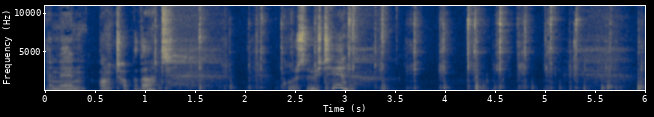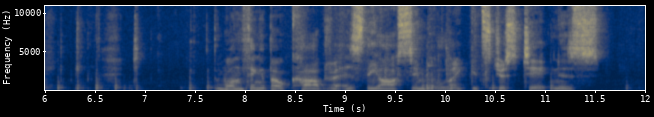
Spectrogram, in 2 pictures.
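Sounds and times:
metal cap screwing with clicks: 0.6s - 7.8s.

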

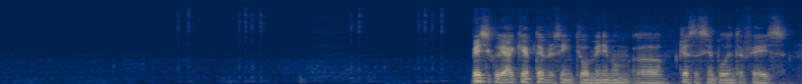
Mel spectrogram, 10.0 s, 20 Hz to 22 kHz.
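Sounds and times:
computer clicks: 2.2s - 3.4s, 4.3s - 4.6s, 5.2s - 5.7s.

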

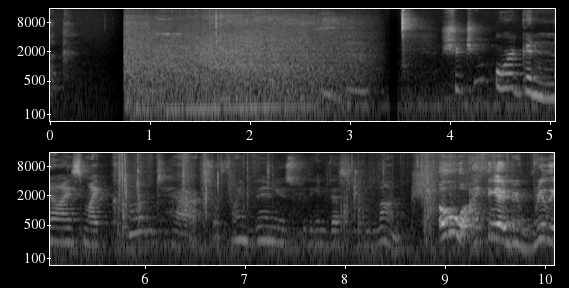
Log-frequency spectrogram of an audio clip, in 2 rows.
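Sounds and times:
city street traffic: 0.8s - 4.0s.

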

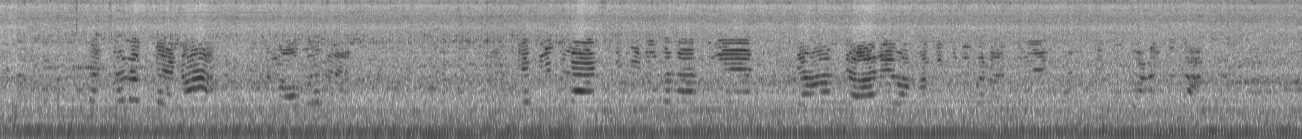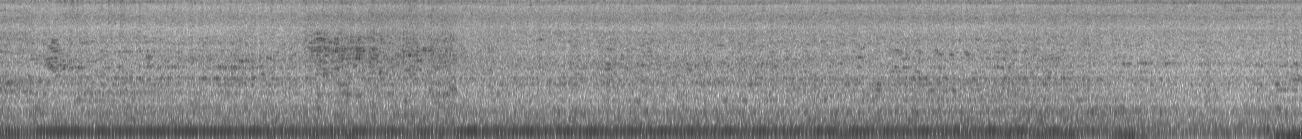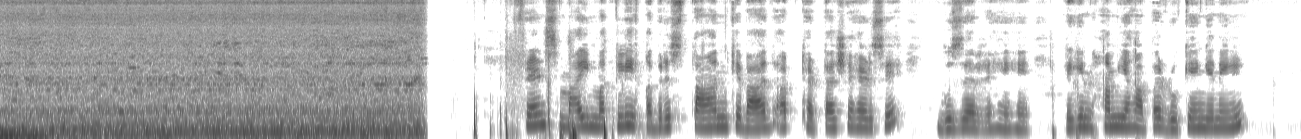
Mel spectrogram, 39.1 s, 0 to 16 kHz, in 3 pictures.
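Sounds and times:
van engine and road drone: 0.0s - 30.4s.

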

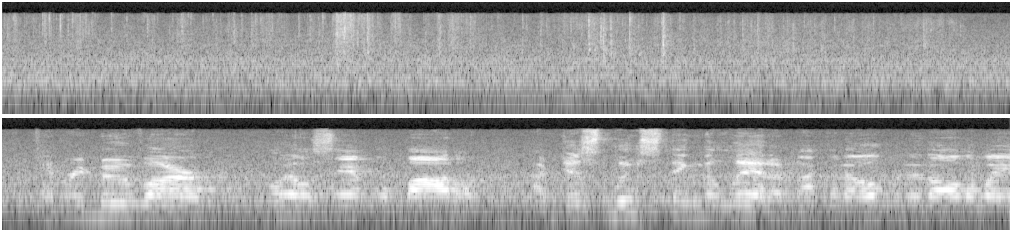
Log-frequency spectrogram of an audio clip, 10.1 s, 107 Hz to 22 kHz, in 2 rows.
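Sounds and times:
plastic bag crackling: 0.0s - 4.8s.

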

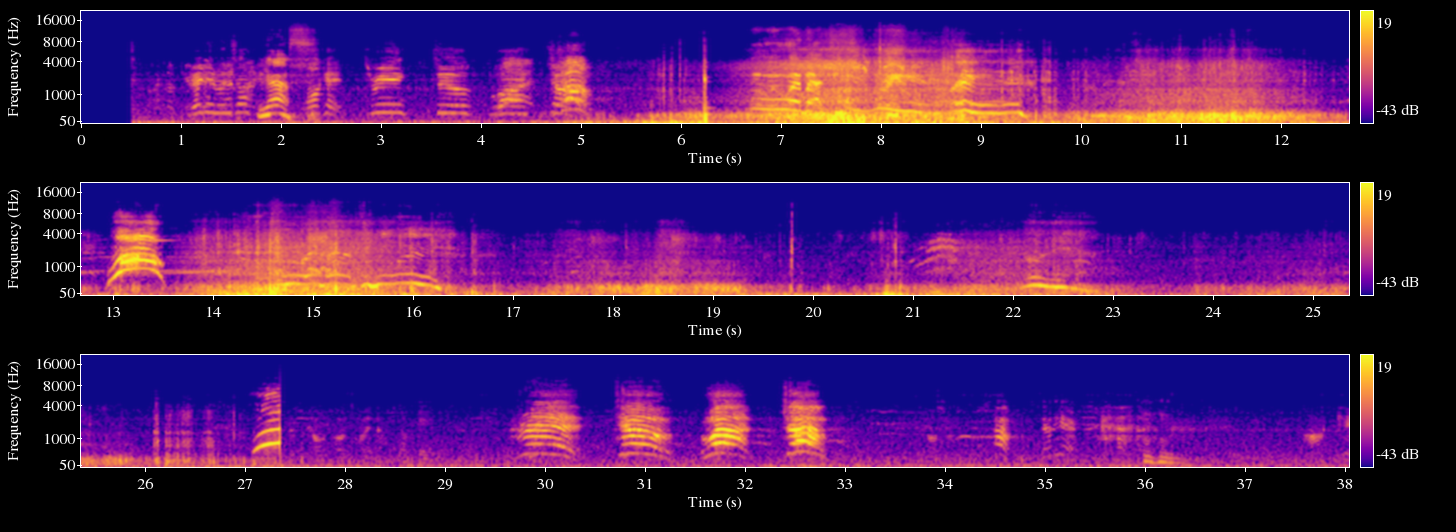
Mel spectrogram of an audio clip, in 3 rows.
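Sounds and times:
wind buffeting microphone: 5.1s - 27.4s
man yelling and screaming: 6.7s - 9.0s, 12.7s - 13.6s, 27.1s - 27.4s, 29.7s - 32.9s.

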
